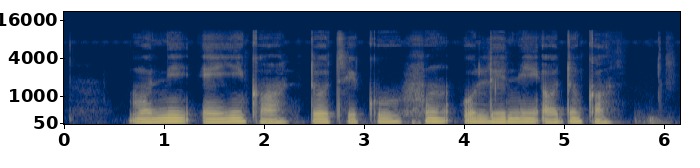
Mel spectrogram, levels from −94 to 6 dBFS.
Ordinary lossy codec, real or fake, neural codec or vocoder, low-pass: none; real; none; 10.8 kHz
